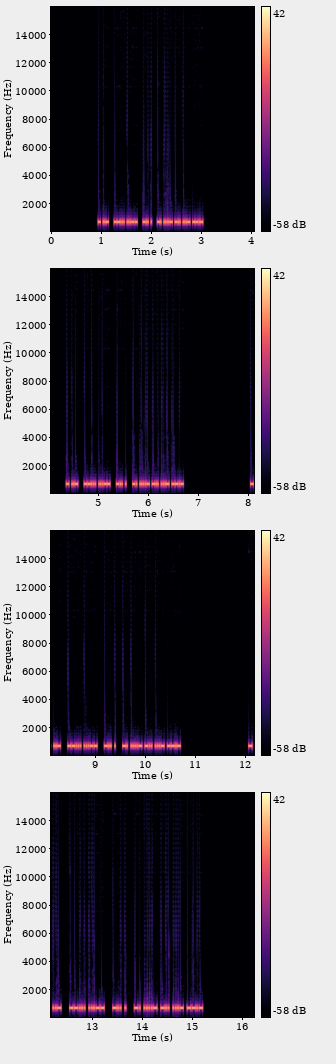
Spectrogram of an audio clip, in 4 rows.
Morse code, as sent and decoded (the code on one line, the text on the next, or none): - ..- / --... ...-- / -.. / -. ....- -.. ...- --.- / - ..- / --... ...-- / -.. / -. ....- -.. ...- --.- / - ..- / --... ...-- / -.. / -. ....- -.. ...- --.- / - ..- / --... ...-- / -.. / -. ....- -.. ...- --.-
TU 73 DE N4DVQ TU 73 DE N4DVQ TU 73 DE N4DVQ TU 73 DE N4DVQ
